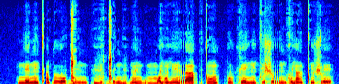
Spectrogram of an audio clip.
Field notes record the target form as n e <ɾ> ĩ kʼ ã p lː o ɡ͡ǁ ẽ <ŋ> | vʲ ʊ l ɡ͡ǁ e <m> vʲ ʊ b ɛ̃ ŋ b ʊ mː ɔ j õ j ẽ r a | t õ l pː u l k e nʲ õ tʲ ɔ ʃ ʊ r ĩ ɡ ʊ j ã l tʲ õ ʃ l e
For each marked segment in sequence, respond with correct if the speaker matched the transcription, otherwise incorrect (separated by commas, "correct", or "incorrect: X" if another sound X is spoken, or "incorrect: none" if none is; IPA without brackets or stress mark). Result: incorrect: n, correct, incorrect: ŋ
